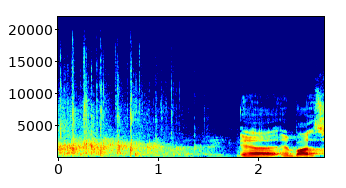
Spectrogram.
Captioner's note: speaking faintly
